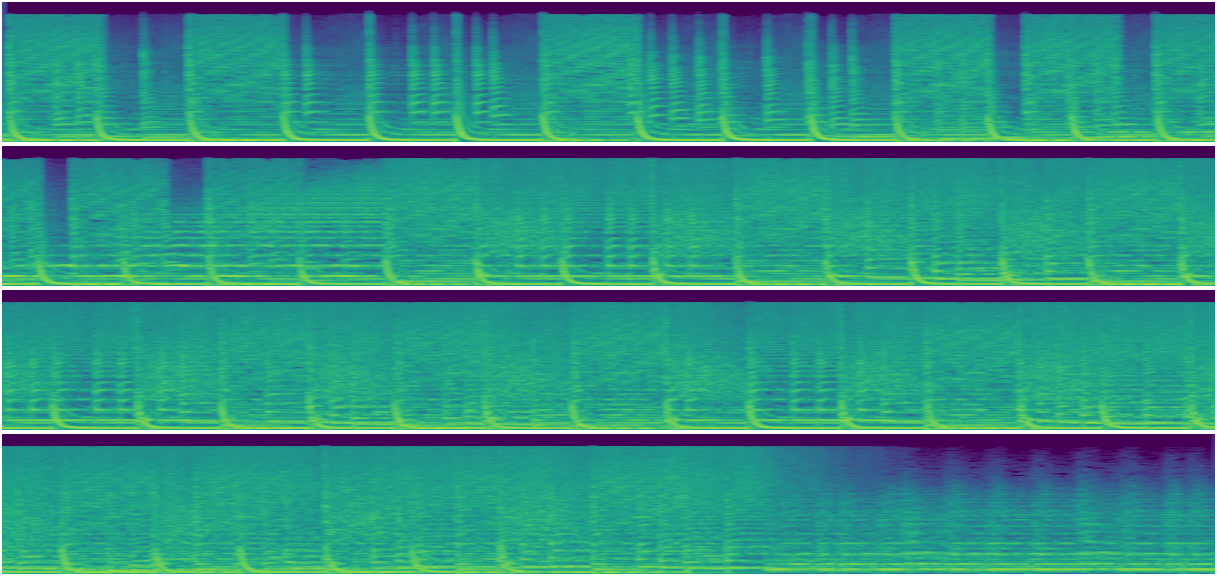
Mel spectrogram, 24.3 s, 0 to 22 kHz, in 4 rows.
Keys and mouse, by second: 9.2-13.2 drag, 18.5 Tab, 21.2 z, 23.9 KP_Subtract.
